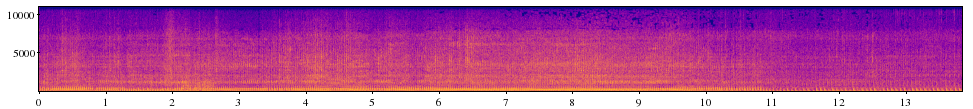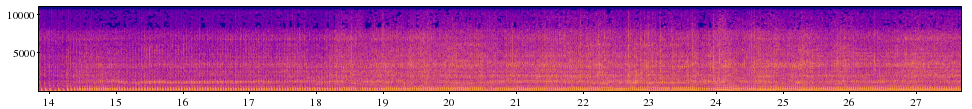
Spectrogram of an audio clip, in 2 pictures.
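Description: A dirt bike engine revs and putters close by.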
